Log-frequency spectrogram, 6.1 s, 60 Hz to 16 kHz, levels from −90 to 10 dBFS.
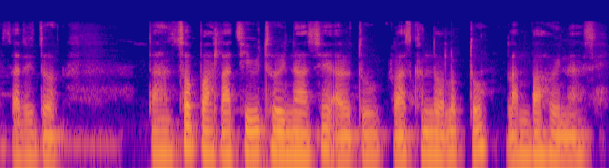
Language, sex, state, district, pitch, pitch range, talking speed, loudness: Nagamese, male, Nagaland, Kohima, 95 Hz, 90-100 Hz, 215 wpm, -22 LUFS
